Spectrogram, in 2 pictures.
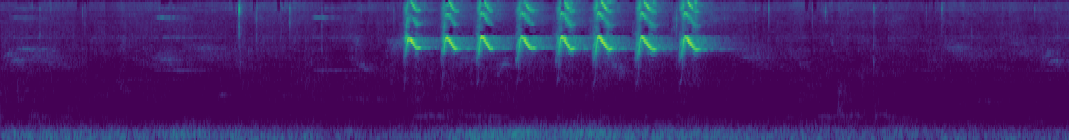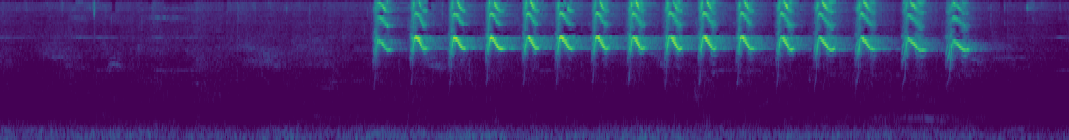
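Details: Female yellow-bellied sunbird drying off after heavy rain gives rapid runs of high, thin chirps: a short series of about eight notes, a pause, then a longer run of about fifteen, with low background rumble.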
